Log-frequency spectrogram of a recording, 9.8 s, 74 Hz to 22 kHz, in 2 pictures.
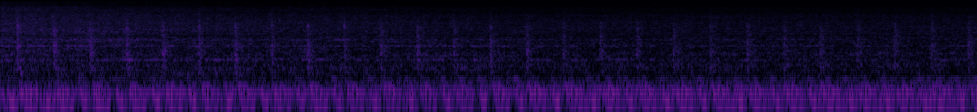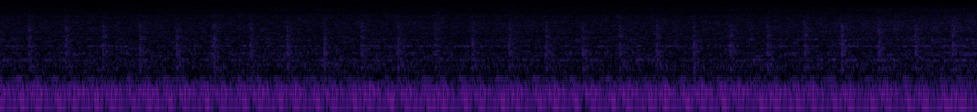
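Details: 2002 Dodge Ram 4.7 makes a loud, sharp, regular knock at idle, about three per second; three mechanics say it needs a new motor, owner unsure.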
